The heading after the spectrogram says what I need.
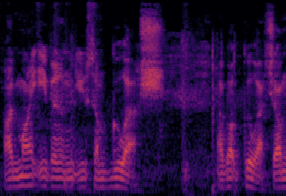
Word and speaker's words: gouache: like watercolor and some gouache that's how you pronounce it to see what gives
